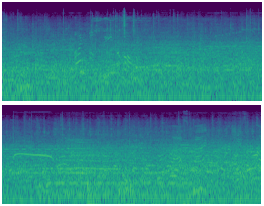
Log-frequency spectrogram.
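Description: Slot machines chime and jingle in a busy hall.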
